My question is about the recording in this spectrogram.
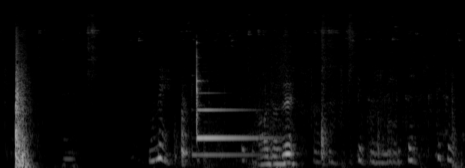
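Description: A plastic bottle partly filled with liquid flipped and landing on a table with one sharp thud. Voices follow, with a steady ringing tone held for about a second in the middle.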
